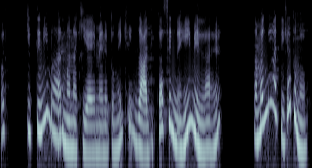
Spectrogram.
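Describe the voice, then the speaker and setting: A woman's voice: on the high side, very animated, dry recording. A woman putting on a stern scolding mother. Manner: scolding, rapid and insistent. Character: stern middle-aged mother scolding her daughter. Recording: dull lo-fi dry sound.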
